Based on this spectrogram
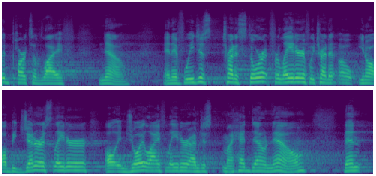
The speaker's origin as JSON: {"language": "English", "country": "United States", "said": "we pay as Americans"}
